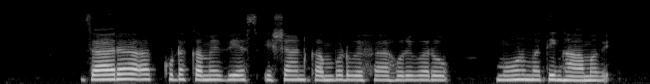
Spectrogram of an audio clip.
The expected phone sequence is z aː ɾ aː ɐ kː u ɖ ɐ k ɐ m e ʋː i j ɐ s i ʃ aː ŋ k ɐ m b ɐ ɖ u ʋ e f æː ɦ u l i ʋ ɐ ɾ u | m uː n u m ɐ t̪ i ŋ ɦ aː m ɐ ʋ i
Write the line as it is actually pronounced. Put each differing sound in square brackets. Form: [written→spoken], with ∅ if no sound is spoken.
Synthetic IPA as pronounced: z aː ɾ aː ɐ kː u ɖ ɐ k ɐ m e ʋː i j ɐ s i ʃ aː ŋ k ɐ m b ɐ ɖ u ʋ e f æː ɦ u [l→ɾ] i ʋ ɐ ɾ u | m uː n u m ɐ t̪ i ŋ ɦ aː m ɐ ʋ i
